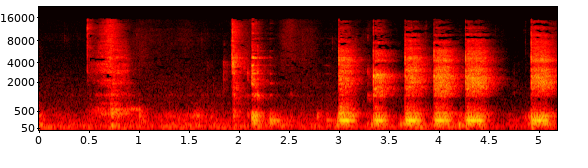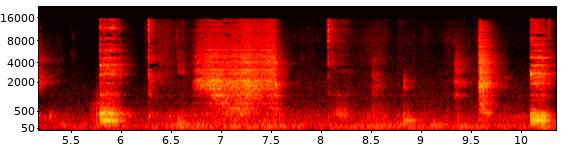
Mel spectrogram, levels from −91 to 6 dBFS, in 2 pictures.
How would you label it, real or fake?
real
